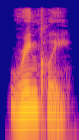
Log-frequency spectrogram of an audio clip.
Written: wrinkly

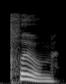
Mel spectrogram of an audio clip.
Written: plume

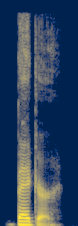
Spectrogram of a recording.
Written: beggar

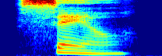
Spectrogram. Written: sale

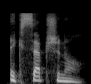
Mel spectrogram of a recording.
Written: exceptional

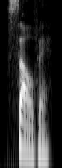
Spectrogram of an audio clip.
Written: salve

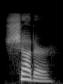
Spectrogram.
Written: shutter

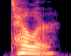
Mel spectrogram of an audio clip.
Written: teller

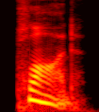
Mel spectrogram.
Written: plod

